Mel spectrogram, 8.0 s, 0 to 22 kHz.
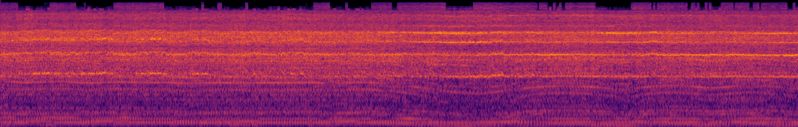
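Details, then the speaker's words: Toyota 1UZ-FE V8 in a hotrod, running with newly working injectors; even idle and blips with a thin steady hiss above the engine note, a big air leak later found around the intake manifold front gasket, an intake manifold vacuum leak. "I can hear the air leak in there."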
